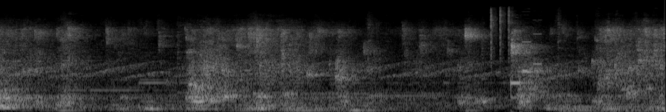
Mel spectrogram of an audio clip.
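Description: A bathroom tap runs steadily as children wash their faces at a sink in a family home, a continuous close splashing wash with brief louder surges as hands scoop water.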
